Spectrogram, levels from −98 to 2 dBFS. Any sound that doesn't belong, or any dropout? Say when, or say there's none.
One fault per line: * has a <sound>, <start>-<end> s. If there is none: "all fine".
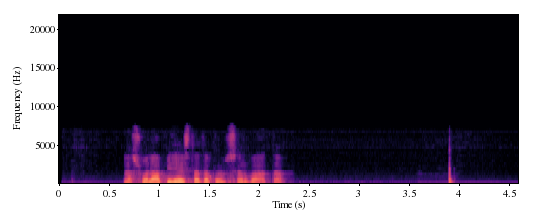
all fine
